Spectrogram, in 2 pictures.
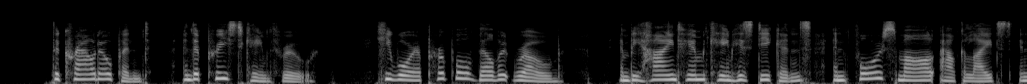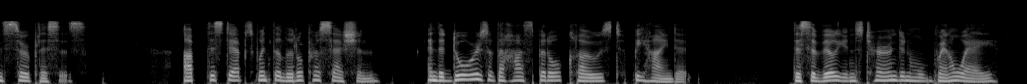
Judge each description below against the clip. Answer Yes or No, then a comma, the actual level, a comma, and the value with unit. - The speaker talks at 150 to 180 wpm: No, average, 140 wpm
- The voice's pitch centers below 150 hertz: No, medium, 185 Hz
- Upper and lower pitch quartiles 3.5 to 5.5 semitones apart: Yes, average, 4.7 semitones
